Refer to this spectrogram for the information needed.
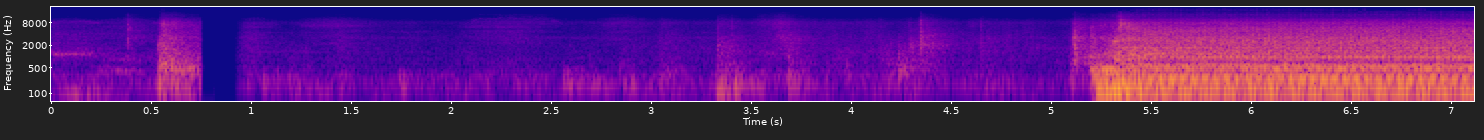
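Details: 60-gallon Black Diamond compressor, year-and-a-half-old factory pump that hammered replaced with Harbor Freight pump, 30-weight compressor oil added: steady even chug about four strokes a second, no knocking, much quieter than old pump.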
